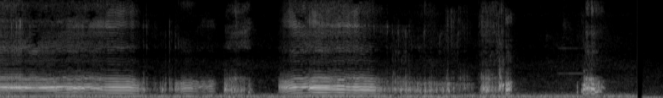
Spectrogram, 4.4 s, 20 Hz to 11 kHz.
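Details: Infant who had a cardiac arrest at 11 days old and made no sound for a month afterwards cries in two long, strong wails separated by short breaths, followed by brief fussy whimpers.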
